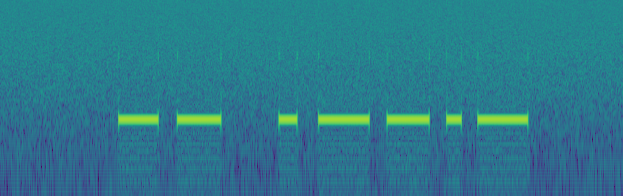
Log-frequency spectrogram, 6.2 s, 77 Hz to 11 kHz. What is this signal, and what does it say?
Morse code (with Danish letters), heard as a keyed tone, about 7 wpm, 540 Hz. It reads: MÅ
